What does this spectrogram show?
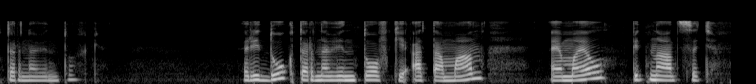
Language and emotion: Russian, neutral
